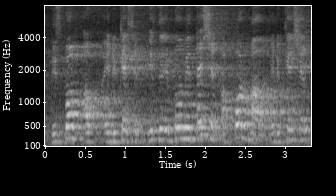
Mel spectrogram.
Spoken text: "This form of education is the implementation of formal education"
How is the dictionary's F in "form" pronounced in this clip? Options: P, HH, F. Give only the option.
P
